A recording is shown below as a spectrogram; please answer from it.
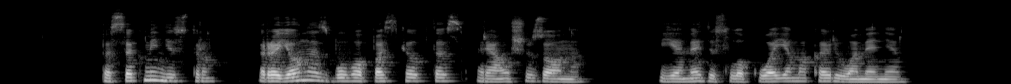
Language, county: Lithuanian, Vilnius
